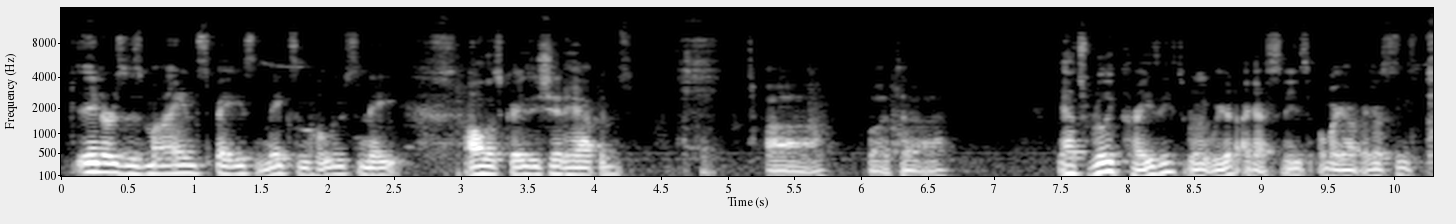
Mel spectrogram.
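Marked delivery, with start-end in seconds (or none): none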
